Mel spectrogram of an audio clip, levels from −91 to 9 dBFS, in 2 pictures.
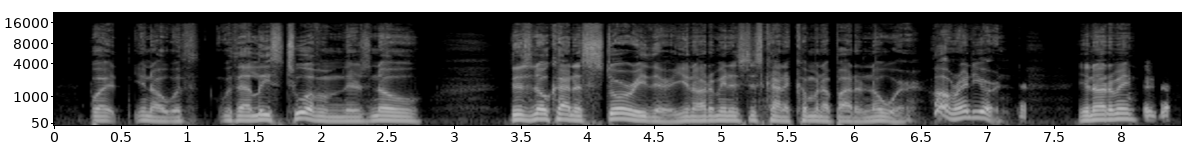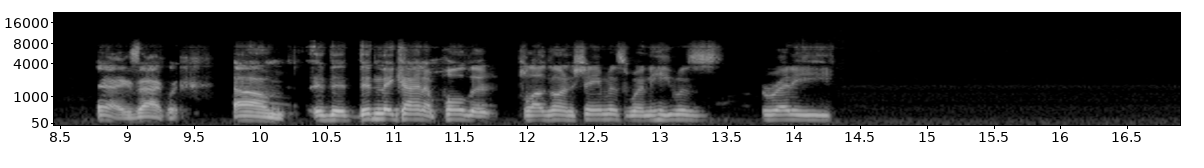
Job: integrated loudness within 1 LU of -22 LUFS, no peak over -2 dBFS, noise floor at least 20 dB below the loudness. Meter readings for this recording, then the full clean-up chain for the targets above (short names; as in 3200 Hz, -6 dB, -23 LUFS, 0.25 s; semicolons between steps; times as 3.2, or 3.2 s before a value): loudness -27.0 LUFS; peak -11.5 dBFS; loudness target -22.0 LUFS
-> gain +5 dB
